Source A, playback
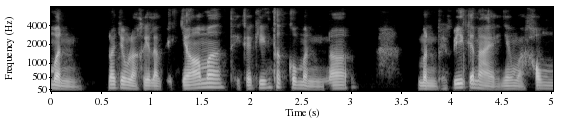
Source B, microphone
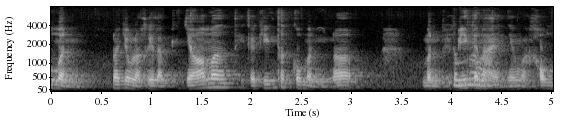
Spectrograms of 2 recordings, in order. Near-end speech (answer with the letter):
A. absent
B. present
B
